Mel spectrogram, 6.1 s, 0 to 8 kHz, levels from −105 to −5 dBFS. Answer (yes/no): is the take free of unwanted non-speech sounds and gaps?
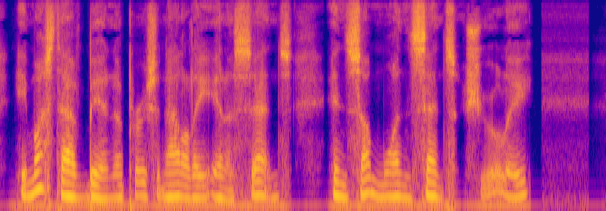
yes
